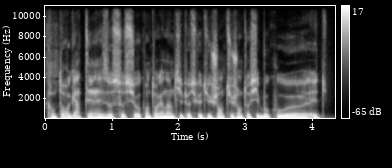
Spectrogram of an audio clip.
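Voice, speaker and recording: A man with a fairly low voice, recorded close and dry. He hosts a chatty radio interview, informal and effusive, often rambling from one thought into the next. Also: quick pace, darkish tone, dry recording.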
